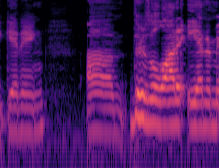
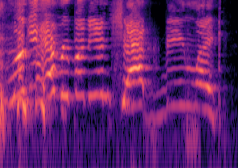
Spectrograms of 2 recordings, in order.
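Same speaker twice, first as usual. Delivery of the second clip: laughing shout; 9 semitones higher, 12 dB louder, slower than usual. Real, not acted. Mocking chat, laughing loudly.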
